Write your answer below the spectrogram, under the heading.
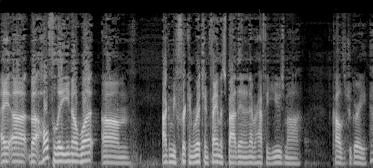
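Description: A man speaks in an ordinary speaking voice at a medium pitch and a fairly quick pace, with fairly even intonation. The recording is very clean with a silent background. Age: 19. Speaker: podcast co-host. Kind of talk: casual chat.

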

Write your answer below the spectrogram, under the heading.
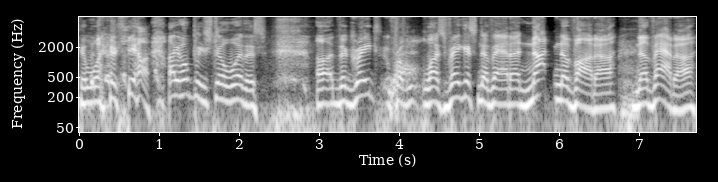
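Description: Against noticeable background noise, a man with a fairly high pitch and lively intonation talks at a fairly slow pace. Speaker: radio host. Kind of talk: casual banter interview. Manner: joking, animated.

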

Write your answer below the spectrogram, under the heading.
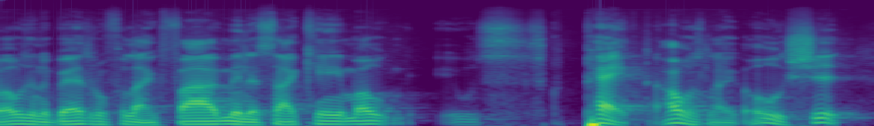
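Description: In a New Orleans accent, a man with a very deep, low pitch talks at a very fast pace on a very clean recording with a silent background. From US South, New Orleans. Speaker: comedian. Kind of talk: casual chat. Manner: even, smooth delivery.

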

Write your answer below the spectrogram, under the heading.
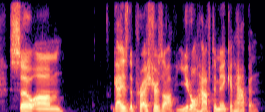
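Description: On a very clean recording with a silent background, a man with a Midwestern American accent speaks at a medium pitch in a bright, sharp tone. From US Midwest, suburban Detroit. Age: 50s. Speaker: pastor. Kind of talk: casual chat. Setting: live show.

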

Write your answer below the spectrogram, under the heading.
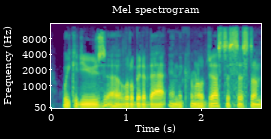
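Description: A man talks at a very fast pace with a fairly low pitch. The sound is dry and close with no echo, and the background is quiet. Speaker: podcast host. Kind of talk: interview with ad read. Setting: studio.

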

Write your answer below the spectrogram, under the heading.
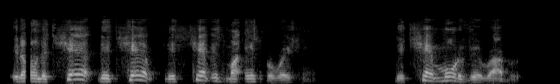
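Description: A man speaks in an animated tone at a fairly high pitch. His voice is somewhat breathy, with very wide pitch swings. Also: moderate pace. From Africa. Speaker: bodybuilder and influencer. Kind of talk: interview.

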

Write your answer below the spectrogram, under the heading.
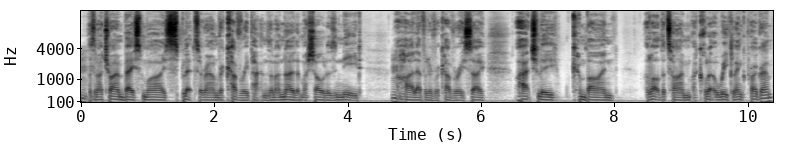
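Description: This man talks at a very fast pace in an English accent. His pitch is very deep and low, with fairly even intonation. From England. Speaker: fitness model and bodybuilding champion. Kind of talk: casual interview chat.

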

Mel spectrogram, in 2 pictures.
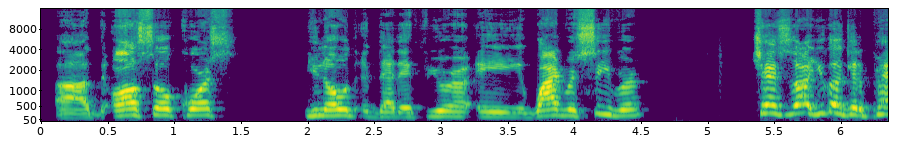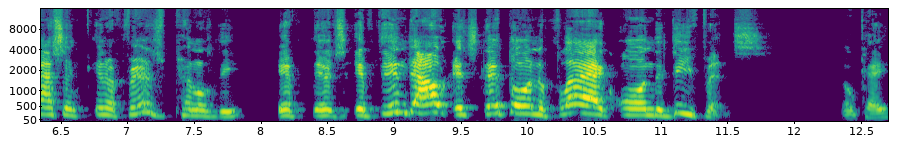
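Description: A raised, projected voice with a bright, sharp tone and lively intonation moves at a moderate pace. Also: man, high pitch for a man. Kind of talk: casual sports chat.

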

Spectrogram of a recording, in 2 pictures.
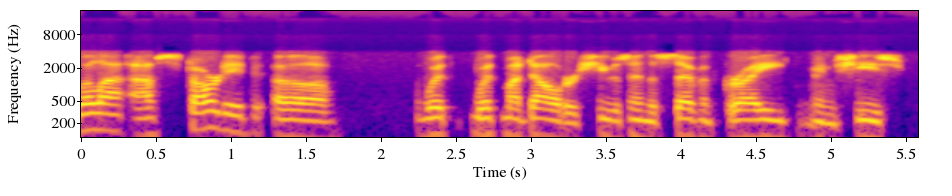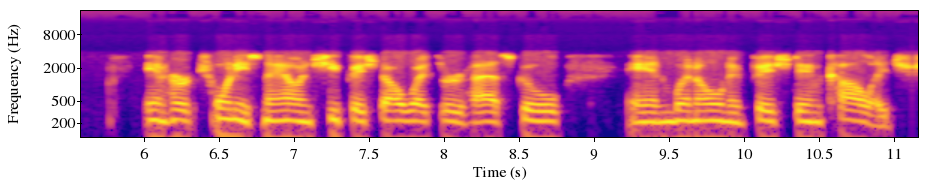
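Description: A man with an ordinary speaking voice talks at a moderate pace and a medium pitch, his loudness very even and his intonation fairly even. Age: 40s. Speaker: high school fishing tournament director. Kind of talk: interview.

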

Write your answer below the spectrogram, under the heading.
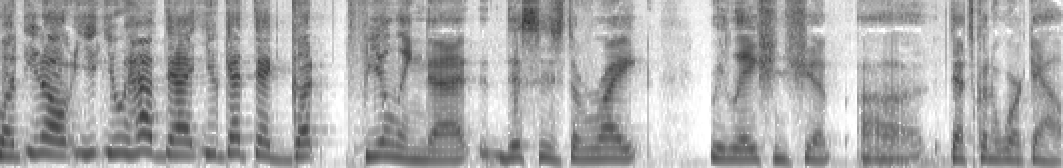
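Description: Speaking at a fairly slow pace in a playful tone, a man with a high voice swings his pitch very widely while keeping his loudness very even. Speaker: podcast host, woodworker. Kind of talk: casual banter. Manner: joking, playful.

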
